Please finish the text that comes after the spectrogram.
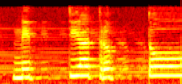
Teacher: ನೀ ಮತ್ತು ತೃ ಮೇಲೆ ಆಘಾತ ಗಮನಿಸಿ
